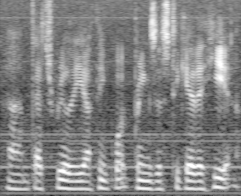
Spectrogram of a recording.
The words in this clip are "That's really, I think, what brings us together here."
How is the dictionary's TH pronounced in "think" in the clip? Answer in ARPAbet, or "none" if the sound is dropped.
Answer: TH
